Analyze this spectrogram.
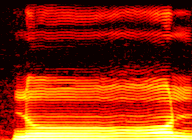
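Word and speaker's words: نون: কি মিম দুই থেকে উচ্চারণ নুন জিব্বার আগা উপরের তালুতে লাগিয়ে নুন নুন নুন নুন এরকম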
